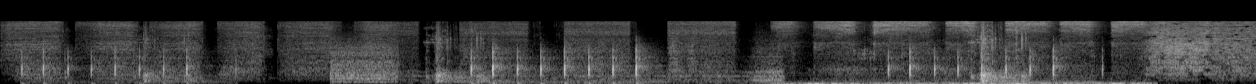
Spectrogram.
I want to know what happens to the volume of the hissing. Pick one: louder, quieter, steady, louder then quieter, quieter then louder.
louder.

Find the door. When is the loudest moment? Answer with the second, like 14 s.
10 s.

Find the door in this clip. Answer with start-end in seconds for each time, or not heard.
1.3-2.1, 4.2-5.0, 9.7-10.3.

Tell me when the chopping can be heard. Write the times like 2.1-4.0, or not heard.
0.2-2.4, 4.7-6.7, 8.8-11.1.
